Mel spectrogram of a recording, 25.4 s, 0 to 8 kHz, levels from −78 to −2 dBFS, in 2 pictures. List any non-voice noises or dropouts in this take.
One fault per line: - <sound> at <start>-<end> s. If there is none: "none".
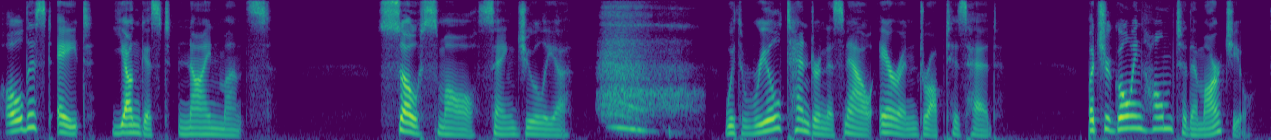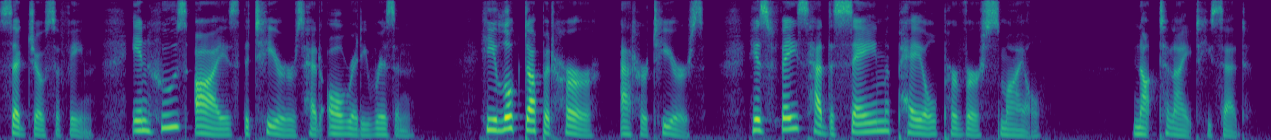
- sigh at 6.0-7.1 s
